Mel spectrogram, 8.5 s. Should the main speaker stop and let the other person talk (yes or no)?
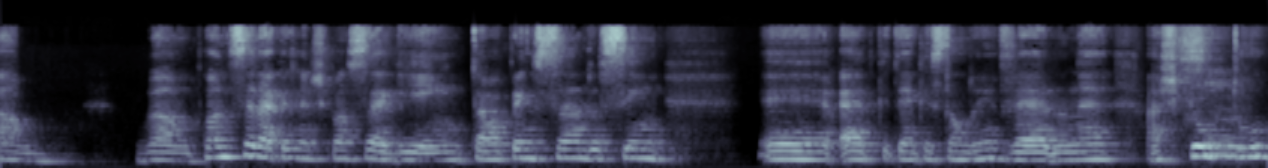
no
